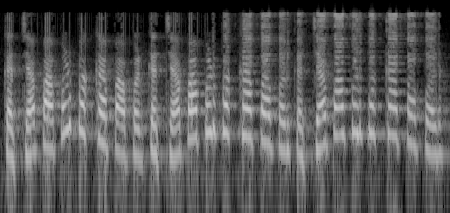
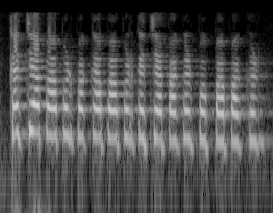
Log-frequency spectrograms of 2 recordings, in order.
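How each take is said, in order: First: Quick run, "Kaccha" and "પક્કા" kept distinct; fast tongue twister. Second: Rattled fast, last "પક્કા" slipping into "પપ્પા"; tongue-twister slip. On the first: Teacher challenging students, rapid "Kaccha papad, પક્કા papad" said correctly. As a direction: rattle off "Kaccha papad, પક્કા papad" without slipping. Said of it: "શું તમે બોલી શકશો". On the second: Teacher trying a film tongue twister, fumbling "પપ્પા" for "પક્કા". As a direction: trip over "પક્કા" as "પપ્પા" at the end. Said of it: "ભૂલ થઈ ને મારી". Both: Shown as a demonstration.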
